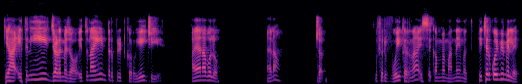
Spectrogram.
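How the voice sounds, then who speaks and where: A male teacher lectures with a forceful, bright edge in a slightly high voice. He keeps asking his class rhetorical questions and slips English legal terms into his explanations. The recording sounds dull and lo-fi. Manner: emphatic, asks students rhetorical questions. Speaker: CA exam teacher.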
